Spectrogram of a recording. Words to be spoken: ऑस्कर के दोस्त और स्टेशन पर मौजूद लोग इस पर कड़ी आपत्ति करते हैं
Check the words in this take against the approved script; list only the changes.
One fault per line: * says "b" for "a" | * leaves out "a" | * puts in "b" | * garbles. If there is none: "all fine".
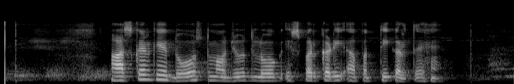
* leaves out "और स्टेशन पर"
